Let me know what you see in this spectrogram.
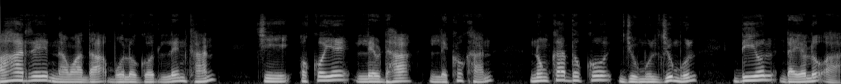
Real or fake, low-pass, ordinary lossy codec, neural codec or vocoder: fake; 14.4 kHz; MP3, 48 kbps; vocoder, 48 kHz, 128 mel bands, Vocos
